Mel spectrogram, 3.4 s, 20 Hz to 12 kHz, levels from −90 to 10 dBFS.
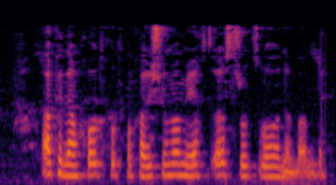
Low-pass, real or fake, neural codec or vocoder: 7.2 kHz; real; none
